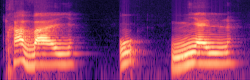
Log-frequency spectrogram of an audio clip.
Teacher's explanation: Voilà la représentation de la première semi-voyelle. Elle est identique au son i mais prononcé très rapidement.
